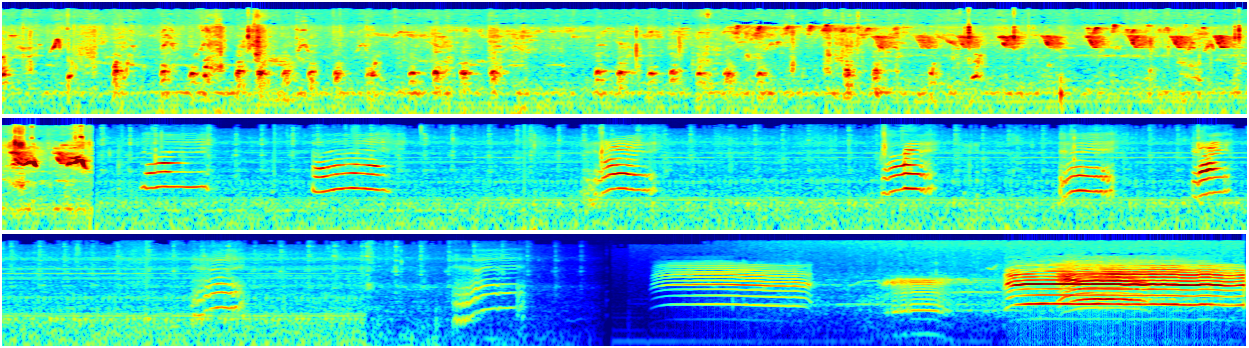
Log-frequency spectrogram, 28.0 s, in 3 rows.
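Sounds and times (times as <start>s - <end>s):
cat meowing: 10.4s - 11.0s, 11.7s - 12.3s, 13.7s - 14.3s, 16.0s - 16.4s, 17.3s - 18.6s, 20.1s - 20.6s, 22.1s - 22.6s, 23.6s - 28.0s
sheep bleating: 23.6s - 28.0s.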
